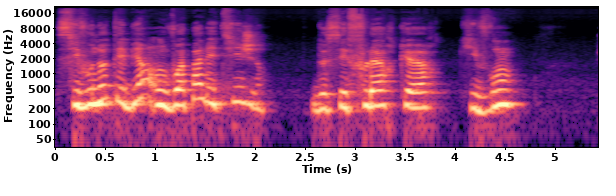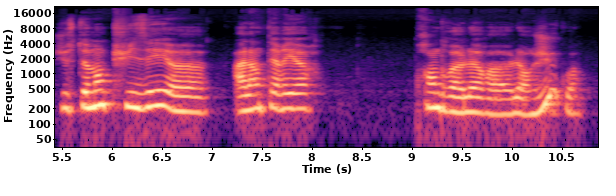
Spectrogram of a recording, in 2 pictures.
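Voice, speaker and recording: A woman's voice: mid-range voice, takes it slowly, warm tone. A woman vlogger talking casually through her art journal pages at home, chatty and hesitant, with many fillers.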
